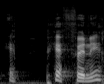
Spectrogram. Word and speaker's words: Epiphany: Webb, eller FNE, eller Epiphany som det ska uttalas.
